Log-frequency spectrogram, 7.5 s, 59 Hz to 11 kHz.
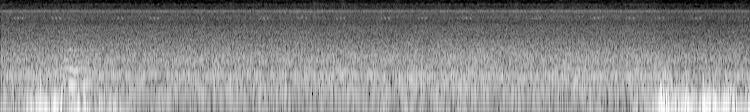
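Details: Continuous low humming of honey bees at a hive entrance near Lyons, Nebraska, during the 2017 eclipse, steady throughout, with a louder close buzz near the end.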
